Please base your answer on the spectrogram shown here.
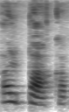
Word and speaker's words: альпака: деяких наших українських слів як правильно альпака чи альпака але з огляду на те як ми робимо наголос на назви тварин е в нас переважно наголос іде на останній склад собака корова овечка коза значить буде і альпака Мені здається що так правильно е вимовляти е тож я буду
